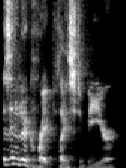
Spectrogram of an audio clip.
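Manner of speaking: a hint of a cheery, encouraging spirit; lightly voiced guide. Spirit welcoming Trixie to the wilds, bright and encouraging. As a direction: lift up high on wilds, then ease off.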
